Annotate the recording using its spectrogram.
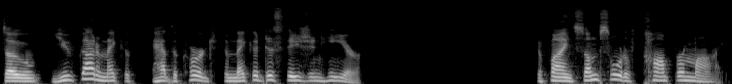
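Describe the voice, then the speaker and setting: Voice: mid-range voice, unhurried. Rambling astrologer in their sixties, muffled. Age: 60s. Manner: rambling, hesitant, with frequent ums and restarts. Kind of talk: casual daily astrology reading over a chart.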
